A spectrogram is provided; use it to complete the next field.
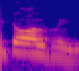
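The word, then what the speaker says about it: Ptolemy: The Greek mathematician टॉलमी, यहां लिखा है पी टॉलमी या पी, तो पी आप साइलेंट करेंगे, टॉलमी पढ़ेंगे आप।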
